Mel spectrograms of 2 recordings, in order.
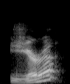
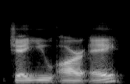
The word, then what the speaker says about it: Jura: So it's on a island there, and I think I looked up this pronunciation beforehand as Jura, Jura.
